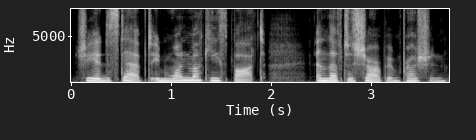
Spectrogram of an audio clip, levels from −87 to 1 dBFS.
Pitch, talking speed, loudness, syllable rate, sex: 200 Hz, 190 wpm, -15 LUFS, 5.5 syllables/s, female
